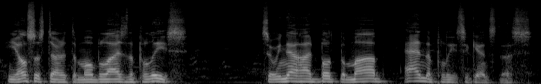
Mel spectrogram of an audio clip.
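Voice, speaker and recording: A man's voice: medium pitch, fairly quick, fairly bright tone, natural voice. A man playing a weary, troubled gangster in a crime video game. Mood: weary, reflective. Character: weary, troubled male gangster, former taxi driver. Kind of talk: confessional narration and dramatic game dialogue.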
